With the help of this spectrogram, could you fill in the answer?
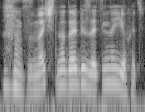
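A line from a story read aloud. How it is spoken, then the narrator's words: Laughing. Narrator (Russian): рассмеялся Глеб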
